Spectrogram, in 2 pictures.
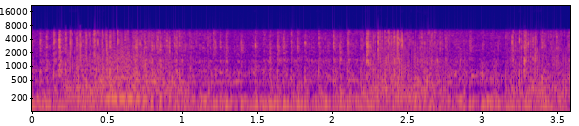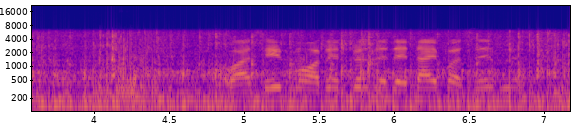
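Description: A motorcycle engine idles with a deep, rumbling throb close by.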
